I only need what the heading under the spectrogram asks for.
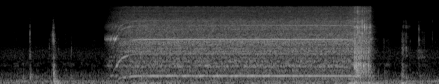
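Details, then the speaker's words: MET AIR T-100 anti-bedsore mattress compressor after repair: it would not switch on, the fuse was intact, and a loose internal contact was snapped back in place. It starts cleanly, holds a steady, even hum of constant pitch with air flowing, then shuts off: running normally. "Проверяем. Все работает, воздух идет."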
